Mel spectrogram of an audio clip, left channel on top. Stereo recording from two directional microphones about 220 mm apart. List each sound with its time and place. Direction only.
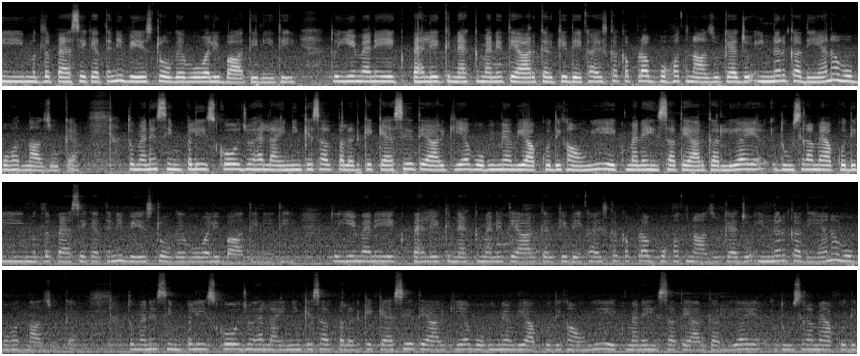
0.0 s a woman's voice: 40° left (ahead or behind)
9.8 s a woman's voice: 40° left (ahead or behind)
